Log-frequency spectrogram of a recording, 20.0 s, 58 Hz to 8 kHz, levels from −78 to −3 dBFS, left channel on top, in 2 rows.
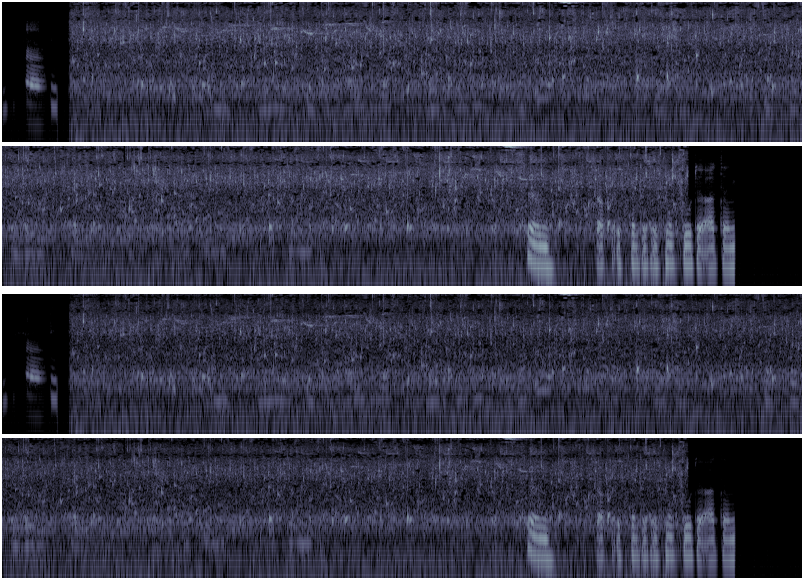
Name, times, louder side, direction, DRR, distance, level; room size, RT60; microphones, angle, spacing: voice 1, 0.0-1.6 2.6-8.7 9.3-11.3 11.5-12.8 13.3-13.9, right 2 dB, 65° right, 4.9 m, -59 dB
sound 1, 0.8-18.6, left 5 dB, 20° left, 1.8 m, -37 dB
voice 2, 16.4-16.9 17.4-19.2, left 4 dB, 55° left, 0.7 m, -41 dB
head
